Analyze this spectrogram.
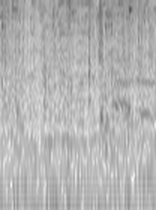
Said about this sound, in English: A horse-drawn carriage with two cast members in it. Must be some kind of wedding thing. It's a big white horse like a Clydesdale, a little smaller than a Clydesdale. And the carriage is white.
